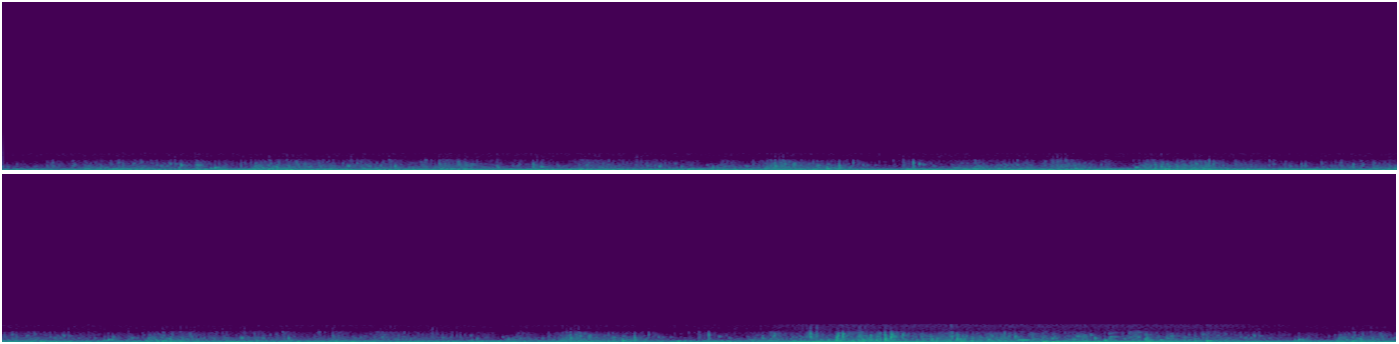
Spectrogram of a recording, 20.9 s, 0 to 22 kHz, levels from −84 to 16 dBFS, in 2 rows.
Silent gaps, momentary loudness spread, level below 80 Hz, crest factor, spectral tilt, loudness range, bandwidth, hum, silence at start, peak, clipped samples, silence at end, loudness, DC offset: none; 6 LU; -38 dBFS; 16 dB; -11 dB/octave; 5 LU; 2.4 kHz; none; 0 s; -14 dBFS; under 0.1%; 0 s; -39 LUFS; under 0.1%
